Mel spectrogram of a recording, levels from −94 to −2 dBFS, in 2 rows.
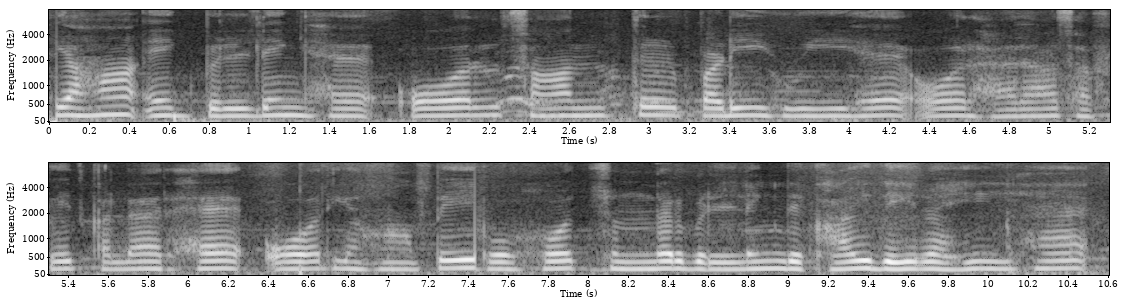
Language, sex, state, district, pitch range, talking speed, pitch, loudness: Hindi, female, Bihar, Bhagalpur, 190-205 Hz, 135 wpm, 195 Hz, -17 LUFS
